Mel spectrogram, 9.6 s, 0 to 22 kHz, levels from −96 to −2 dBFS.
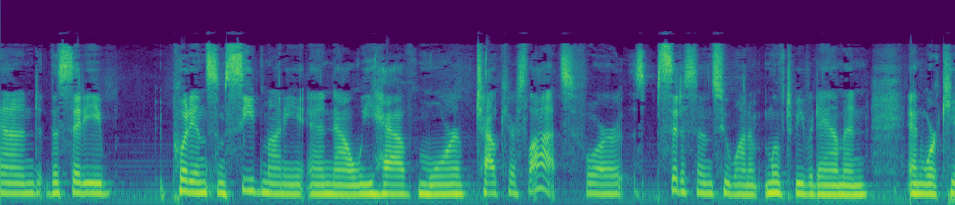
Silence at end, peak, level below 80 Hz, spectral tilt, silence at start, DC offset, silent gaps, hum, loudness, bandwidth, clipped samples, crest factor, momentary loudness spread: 0 s; -6 dBFS; -50 dBFS; -4 dB/octave; 0 s; under 0.1%; none; none; -19 LUFS; 10.5 kHz; under 0.1%; 14 dB; 7 LU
